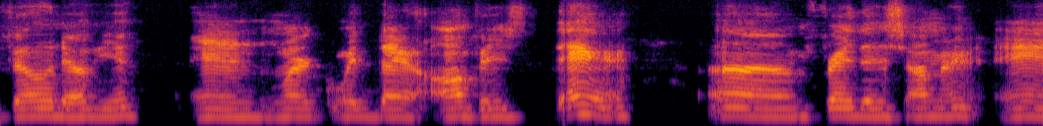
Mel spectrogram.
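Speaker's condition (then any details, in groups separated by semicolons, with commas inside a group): Cerebral palsy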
